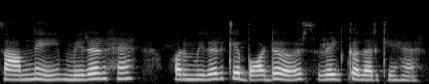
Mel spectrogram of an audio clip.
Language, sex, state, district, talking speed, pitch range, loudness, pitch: Hindi, female, Jharkhand, Ranchi, 155 wpm, 220-255 Hz, -16 LUFS, 230 Hz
